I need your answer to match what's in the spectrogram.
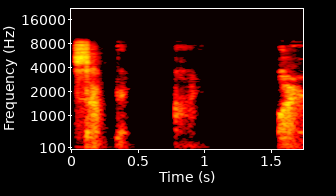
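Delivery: faint, very hushed, barely voiced whisper. Voicing a frightened survivor who meets the party: whispering in character. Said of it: "he's just in a very whisper voice".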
